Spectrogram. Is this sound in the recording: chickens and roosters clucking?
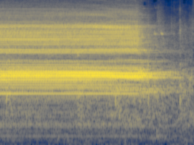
no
